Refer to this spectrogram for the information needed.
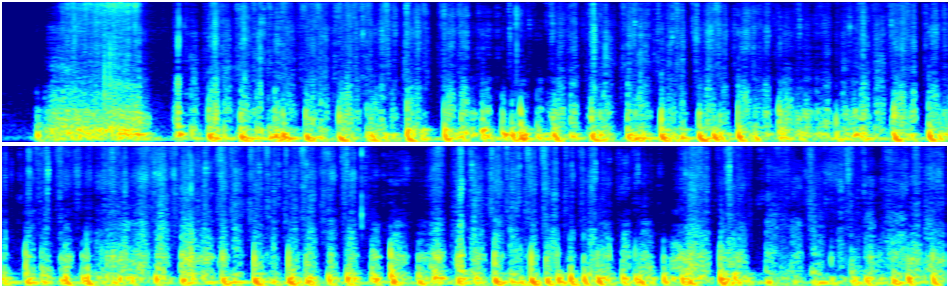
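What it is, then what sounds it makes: Foam microphone windscreen. Long nails rapidly scratch and tap on a black foam microphone windscreen. The result is a dense, continuous stream of deep, muffled thumps and rustling scrapes, heavy in low rumble with almost no bright content. It starts with a short rushing burst before settling into the steady rapid pattern.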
